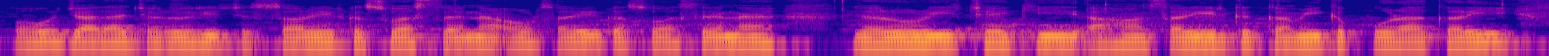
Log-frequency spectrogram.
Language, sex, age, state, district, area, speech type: Maithili, male, 18-30, Bihar, Madhepura, rural, spontaneous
